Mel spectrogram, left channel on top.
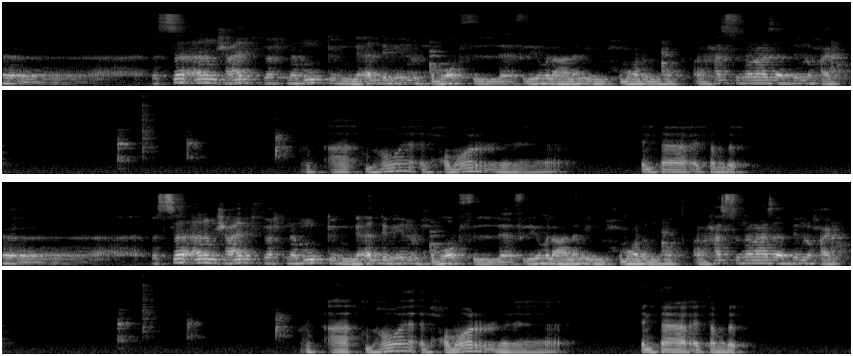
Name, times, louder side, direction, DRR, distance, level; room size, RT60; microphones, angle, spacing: voice 1, 0.0-8.4, right 2 dB, 45° right, 0 dB, 1.7 m, -26 dB
sound 1, 3.9-14.7, left 1 dB, 30° left, 7.9 m, -49 dB
voice 2, 11.5-14.1 14.9-15.8, right 4 dB, 70° right, 9 dB, 0.7 m, -29 dB
14.0 x 13.0 x 3.2 m, 0.39 s
head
